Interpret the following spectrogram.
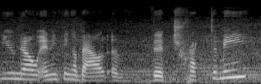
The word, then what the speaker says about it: vitrectomy: And if any of you know anything about a vitrectomy, I keep calling it a vasectomy, it's not that. It's she's having a vitrectomy, I think is how it's pronounced, because of a tear in her, I want to say retina.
